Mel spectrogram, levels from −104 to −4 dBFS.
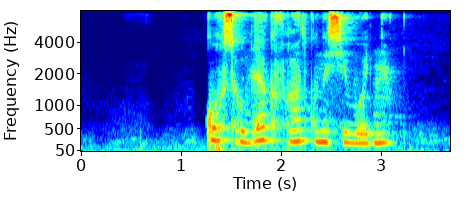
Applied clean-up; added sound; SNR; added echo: neural mask model Resemble Enhance denoiser.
